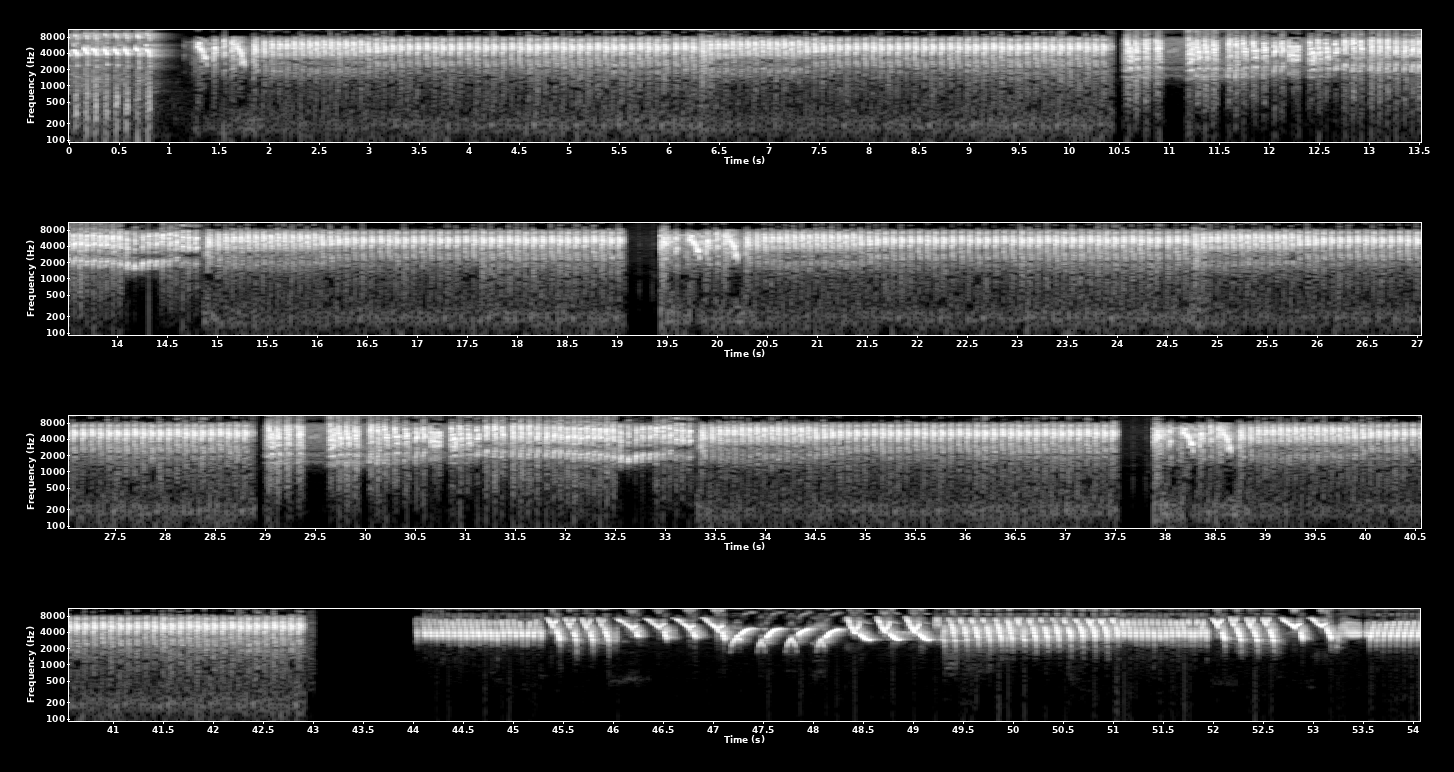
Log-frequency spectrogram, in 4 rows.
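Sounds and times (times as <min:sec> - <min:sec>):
songbird rapid trills: 0:00.0 - 0:01.4.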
